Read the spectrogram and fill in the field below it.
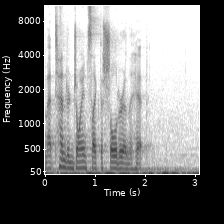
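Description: A young man speaks calmly and close up through a microphone.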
